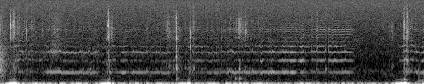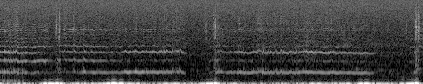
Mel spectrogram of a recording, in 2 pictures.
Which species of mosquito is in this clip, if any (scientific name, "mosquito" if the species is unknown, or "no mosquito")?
Anopheles funestus s.l.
